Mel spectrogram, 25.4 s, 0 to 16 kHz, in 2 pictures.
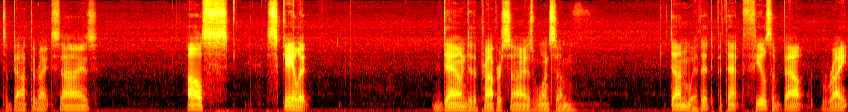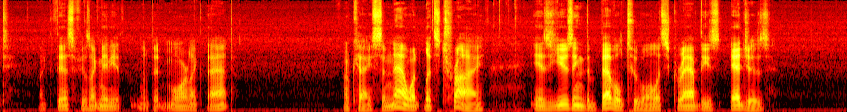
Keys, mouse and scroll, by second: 0.3 click, 1.3 click, 3.2 shift+middle click, 4.1 middle click, 4.6 shift+middle click, 6.3 shift+middle click, 10.9 middle click, 14.0 s, 17.0 click, 18.1 middle click, 19.2 Tab, 19.5 scroll up 2, 19.8 shift+middle click, 20.2 ctrl+Tab, 20.8 middle click, 21.8 right click, 22.7 shift+right click, 23.2 middle click, 24.9 shift+right click.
